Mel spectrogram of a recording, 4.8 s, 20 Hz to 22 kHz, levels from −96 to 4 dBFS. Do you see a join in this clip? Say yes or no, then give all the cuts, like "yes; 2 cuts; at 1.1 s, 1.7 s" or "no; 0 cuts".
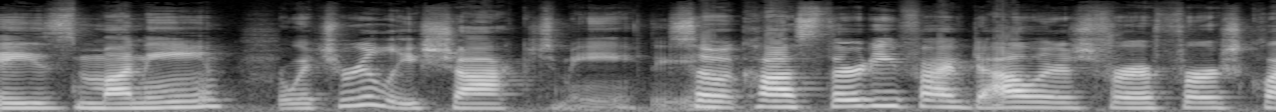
yes; 2 cuts; at 1.0 s, 2.4 s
